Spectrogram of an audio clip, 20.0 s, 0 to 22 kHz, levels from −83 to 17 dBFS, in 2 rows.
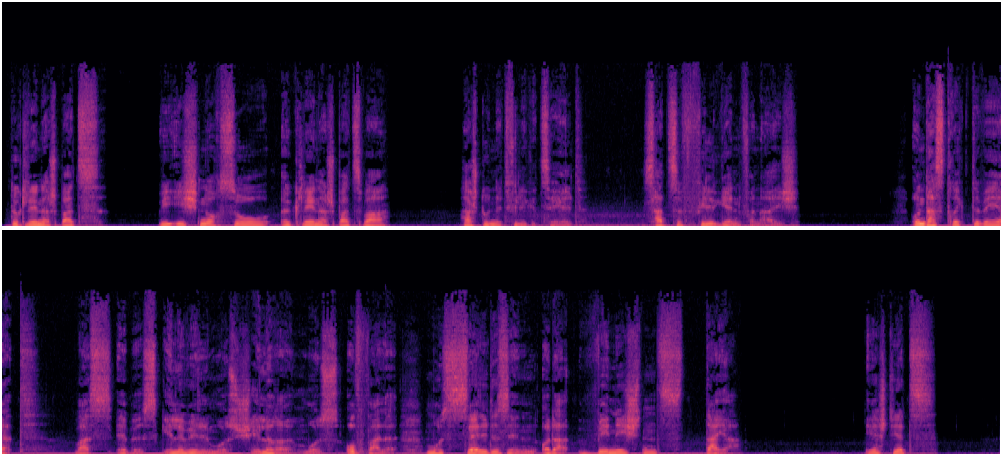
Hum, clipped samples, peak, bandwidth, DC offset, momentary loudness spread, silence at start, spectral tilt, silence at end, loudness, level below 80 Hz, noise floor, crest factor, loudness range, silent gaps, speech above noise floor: none; under 0.1%; 0 dBFS; 16.5 kHz; under 0.1%; 13 LU; 0.05 s; -5 dB/octave; 0.65 s; -21 LUFS; -36 dBFS; -53 dBFS; 22 dB; 5 LU; none; 33 dB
